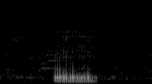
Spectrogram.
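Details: Young boxer dog fast asleep on a bed: a single low, fluttering snore on one breath; snoring.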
